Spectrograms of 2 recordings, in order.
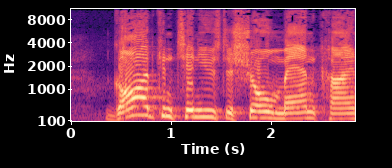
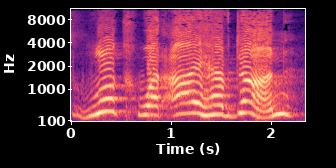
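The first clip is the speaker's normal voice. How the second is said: very slow, higher, proud "Look what I have done"; hammed-up pride, pitched up and stretched; arrogant boast; 9 semitones higher, 4 dB louder, much slower than usual. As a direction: show off like Eve bragging, drawn out. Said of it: "She says".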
